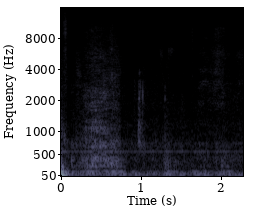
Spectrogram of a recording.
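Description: Tarot deck being cut by hand, faint: a soft tap at the start, a light papery rustle, and a small click about a second in, over near silence.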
